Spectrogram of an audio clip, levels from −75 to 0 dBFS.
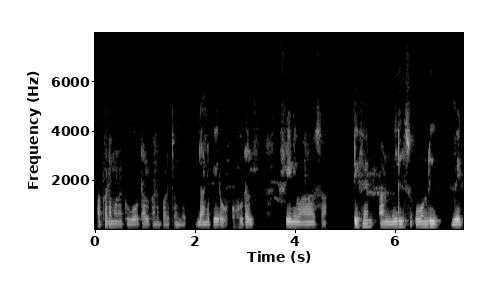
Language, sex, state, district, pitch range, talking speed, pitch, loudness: Telugu, male, Andhra Pradesh, Anantapur, 100-110 Hz, 115 wpm, 105 Hz, -28 LUFS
